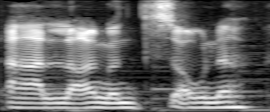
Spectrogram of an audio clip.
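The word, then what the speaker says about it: Lange & Söhne: And Lang and Zona. although I actually, just that was perfect pronunciation there, so no one will correct me on it.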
